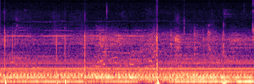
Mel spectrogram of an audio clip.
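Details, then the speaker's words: Maytag Bravos XL Steam top-load washer, spin cycle, drain pump motor kicking in before spin speed picks up: steady low motor hum with a few light clicks; normal drain pump operation. "could hear that drain motor kicking in that's the drain before the speed picks up"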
